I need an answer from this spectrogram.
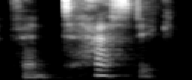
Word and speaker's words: fantastic: Well, it's fantastic, fantastic, fantastic. You hit the middle of the word with the emphasis, with stress. The word stress is here. Fantastic.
